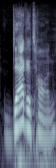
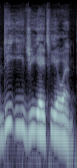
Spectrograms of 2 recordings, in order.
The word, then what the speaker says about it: Degaton: His name is Dagaton, right? That's how you say it? Yeah, a Dagaton or Dagaton. I'm not sure. Yeah, Dagaton. Sorry, Degaton.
